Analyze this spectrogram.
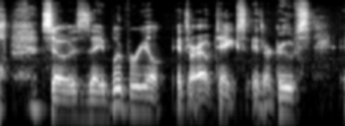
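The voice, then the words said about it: Rough, sick-sounding voice. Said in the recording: “I'm still a little bit getting over a cold ... if you're wondering why I sound so terrible.”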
